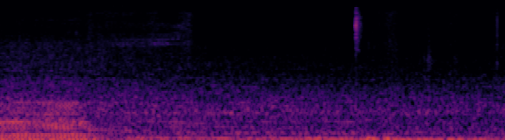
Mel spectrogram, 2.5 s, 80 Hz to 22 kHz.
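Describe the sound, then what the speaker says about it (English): 2021 Mercedes GLB35 with 302 hp in Sport Plus mode, a deep exhaust burble as the transmission downshifts, falling from a louder throaty rev into a steady low drone, heard from inside the cabin. "you can hear right away the exhaust note changed as well"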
